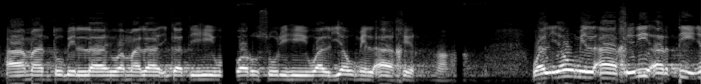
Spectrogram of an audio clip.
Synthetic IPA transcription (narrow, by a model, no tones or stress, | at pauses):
ʔaːmant̪ʊbɪlːaːhɪwamalaːʔɪkat̪ɪhɪwaɾˤʊsʊlɪhɪwaljawmalʔaːxɪɾha̰ | waljawmalʔaːxɪɾiʔaɾˤt̪iːn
